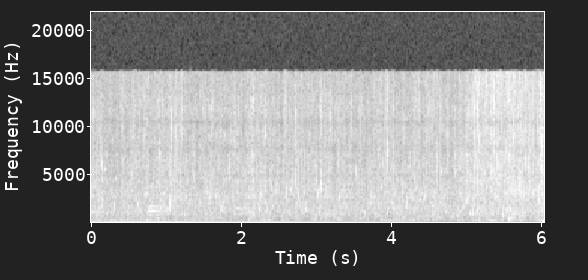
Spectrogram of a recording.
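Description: Creek water running, an even rushing trickle, with a low held note of background music under it that fades away about three-quarters of the way through.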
